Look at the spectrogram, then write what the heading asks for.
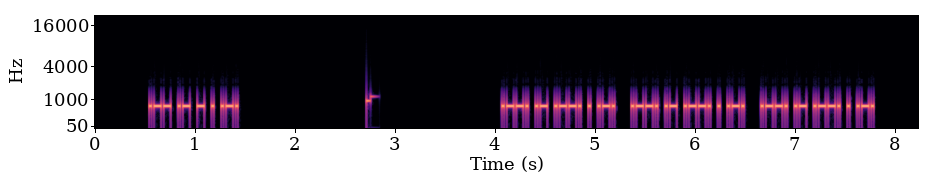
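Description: Rapid Morse code beeps at 50 words per minute, keying words from a list of the top 500 words, a steady mid-pitched tone in fast bursts of dots and dashes, separated by a short gap and one soft click.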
